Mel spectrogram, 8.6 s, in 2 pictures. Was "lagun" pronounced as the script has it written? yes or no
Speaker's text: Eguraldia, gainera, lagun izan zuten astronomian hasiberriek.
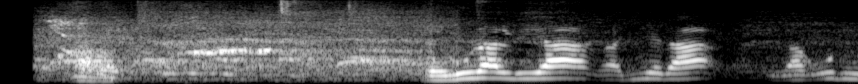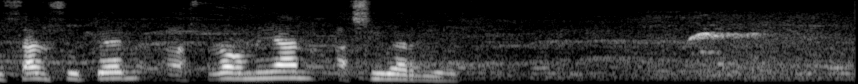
yes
